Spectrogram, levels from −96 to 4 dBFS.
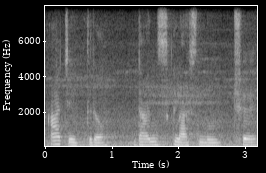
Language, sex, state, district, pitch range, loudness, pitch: Gujarati, female, Gujarat, Gandhinagar, 155-175 Hz, -17 LUFS, 165 Hz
